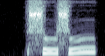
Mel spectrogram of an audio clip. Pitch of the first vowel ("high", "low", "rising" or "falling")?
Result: low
